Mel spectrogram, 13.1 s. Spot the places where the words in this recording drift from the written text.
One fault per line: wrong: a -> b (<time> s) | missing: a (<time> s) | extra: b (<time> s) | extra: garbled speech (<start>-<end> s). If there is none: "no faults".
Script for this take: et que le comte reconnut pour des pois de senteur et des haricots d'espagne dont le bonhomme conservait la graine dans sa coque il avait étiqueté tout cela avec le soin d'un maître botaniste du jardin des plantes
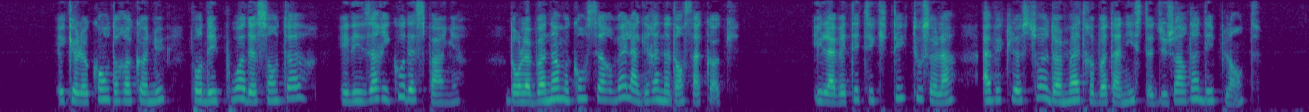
no faults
